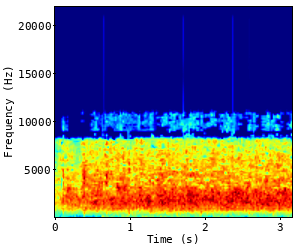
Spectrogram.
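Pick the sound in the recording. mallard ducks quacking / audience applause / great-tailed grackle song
audience applause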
